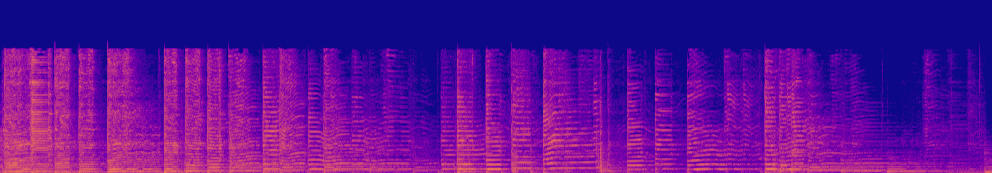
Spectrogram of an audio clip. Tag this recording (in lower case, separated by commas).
slide guitar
